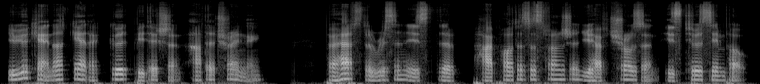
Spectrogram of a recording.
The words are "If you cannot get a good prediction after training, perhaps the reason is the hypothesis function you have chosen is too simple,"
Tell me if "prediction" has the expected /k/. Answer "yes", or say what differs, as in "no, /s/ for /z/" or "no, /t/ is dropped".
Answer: yes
